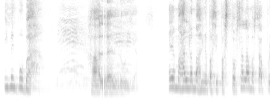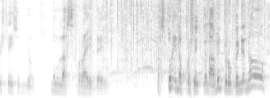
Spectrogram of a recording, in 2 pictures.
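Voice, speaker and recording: Animated high-voiced preaching man. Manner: animated preaching mixing Tagalog and English, acting out quoted voices. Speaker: pastor. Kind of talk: sermon. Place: church.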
